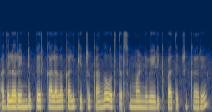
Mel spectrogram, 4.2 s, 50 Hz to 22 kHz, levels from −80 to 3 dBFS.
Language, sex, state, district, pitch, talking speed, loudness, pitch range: Tamil, female, Tamil Nadu, Nilgiris, 190 Hz, 140 wpm, -18 LUFS, 185-195 Hz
